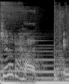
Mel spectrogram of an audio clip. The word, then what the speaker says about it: curhat: It's pronounced curhat. It's an Indonesian term.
